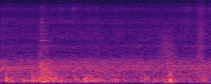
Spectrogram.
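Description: Mahindra Bolero pickup's diesel engine idling, heard as a low rumble inside the cab, with two short knocks as the gear lever is moved into reverse.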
